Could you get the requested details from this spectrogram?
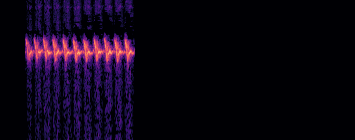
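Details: Captive-training tutor recording of European greenfinch song: a steady trill of about eleven bright, slightly buzzy notes over two seconds, then a long silence before another phrase just begins.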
